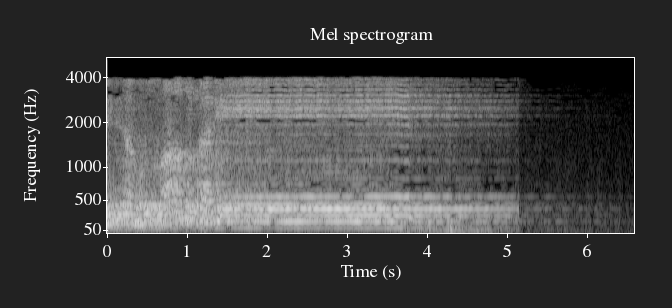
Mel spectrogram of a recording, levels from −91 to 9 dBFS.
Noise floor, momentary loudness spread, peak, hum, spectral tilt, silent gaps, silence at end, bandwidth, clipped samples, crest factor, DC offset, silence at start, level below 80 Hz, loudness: -58 dBFS; 13 LU; -2 dBFS; none; -10 dB/octave; none; 1.45 s; 4.2 kHz; under 0.1%; 14 dB; under 0.1%; 0 s; -42 dBFS; -14 LUFS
